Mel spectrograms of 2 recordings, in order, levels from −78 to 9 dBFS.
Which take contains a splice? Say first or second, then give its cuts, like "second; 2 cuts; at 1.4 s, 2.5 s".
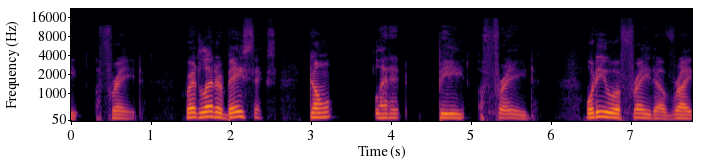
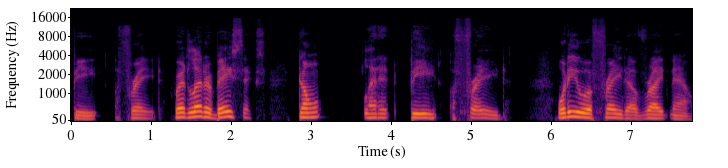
second; 2 cuts; at 1.2 s, 4.1 s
